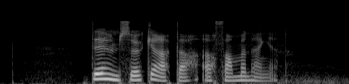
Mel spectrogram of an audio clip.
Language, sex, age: Norwegian, female, 32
